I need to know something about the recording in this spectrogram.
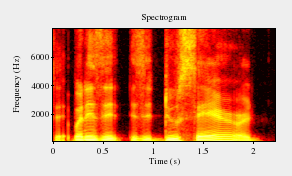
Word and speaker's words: douceur: I'm gonna try to pronounce it, but is it douceur or douceur? Douceur, yes, Douceur.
